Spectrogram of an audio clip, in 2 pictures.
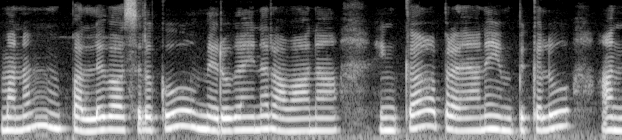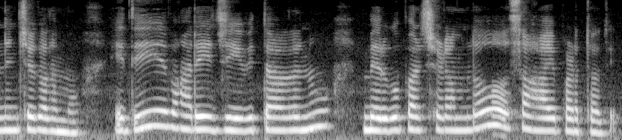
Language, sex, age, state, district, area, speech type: Telugu, female, 30-45, Andhra Pradesh, Kakinada, rural, spontaneous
